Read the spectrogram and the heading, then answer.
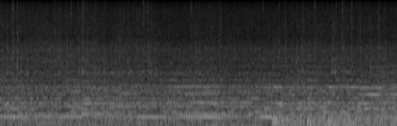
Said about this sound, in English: the soundscape of our temporary studio today of Radio Yerevan. Far, far, far, far in the rain, in the wind.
